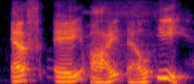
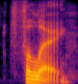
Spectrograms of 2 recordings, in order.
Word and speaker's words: Faile: This one is spelled Faile. Filet. So I nailed it, didn't I? What I love is that Steve is trying, because it was always fail to me.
